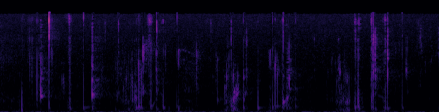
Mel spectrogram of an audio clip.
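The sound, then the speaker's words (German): A quick sip of a drink, heard as a busy run of wet mouth clicks, smacks and swallowing noises, many short sharp events close together with no talk. “Ich muss mal kurz einen Schluck trinken.”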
